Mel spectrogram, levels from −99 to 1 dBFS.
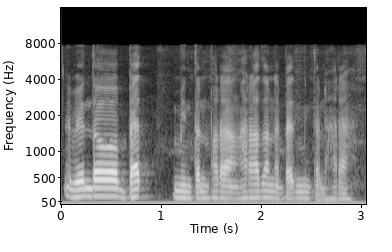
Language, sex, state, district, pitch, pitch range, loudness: Chakma, male, Tripura, Unakoti, 125 Hz, 115-145 Hz, -17 LUFS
